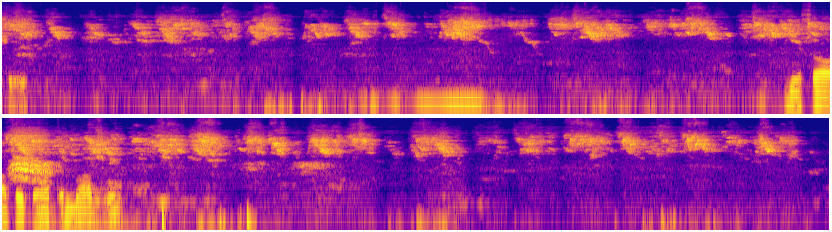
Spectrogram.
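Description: Many small birds chirping continuously in quick, high-pitched calls. About eight seconds in comes one louder, lower call lasting about a second.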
